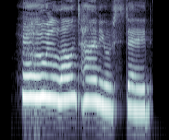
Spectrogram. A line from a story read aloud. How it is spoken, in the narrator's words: said she, yawning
